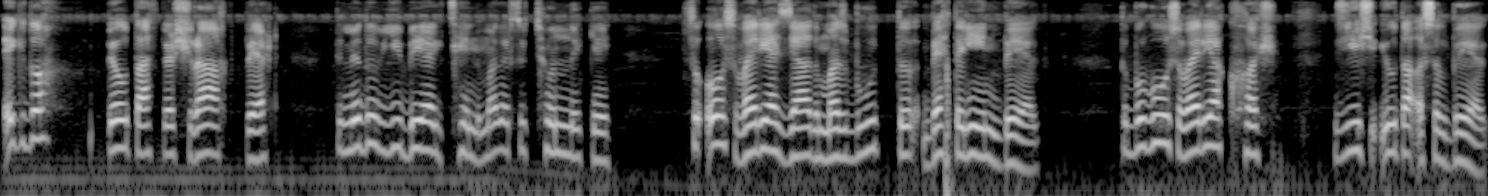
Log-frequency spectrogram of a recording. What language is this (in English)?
Kashmiri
